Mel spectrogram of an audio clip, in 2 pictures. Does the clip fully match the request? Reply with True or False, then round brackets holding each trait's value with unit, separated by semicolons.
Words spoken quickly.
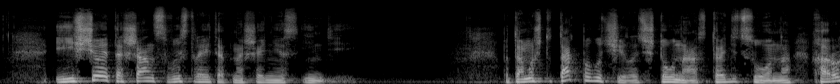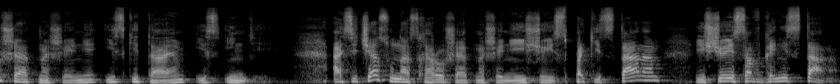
False (135 wpm)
